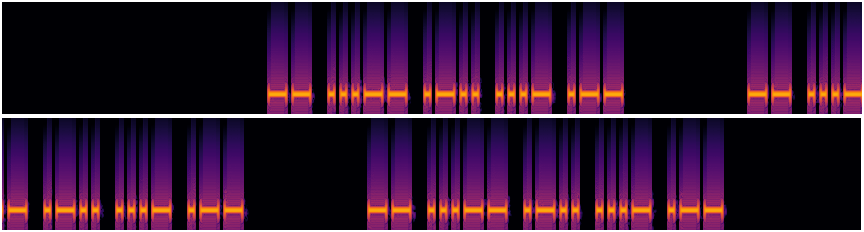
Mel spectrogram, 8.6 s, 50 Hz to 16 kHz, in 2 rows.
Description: Morse code, heard as a keyed tone, about 40 wpm, 700 Hz. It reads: M3LVW M3LVW M3LVW
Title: DXCC-100 Call Signs - 5 Characters - Repeated 3x - 40wpm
